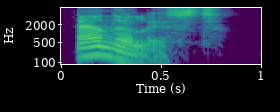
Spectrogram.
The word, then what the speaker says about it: analyst: Then you mean an analyst? – Yeah. So you're back to the stress on the first syllable. Analyst.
